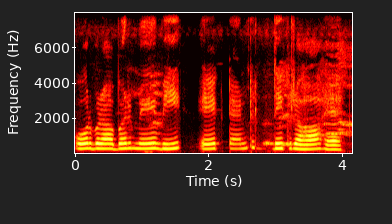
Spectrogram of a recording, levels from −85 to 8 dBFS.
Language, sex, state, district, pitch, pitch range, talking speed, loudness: Hindi, female, Uttar Pradesh, Shamli, 280 Hz, 270-285 Hz, 130 wpm, -14 LUFS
